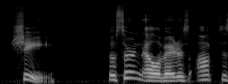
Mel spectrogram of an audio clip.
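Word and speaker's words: し: The number four and the word death share the same pronunciation of she.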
